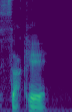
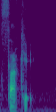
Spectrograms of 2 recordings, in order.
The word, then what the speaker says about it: 酒: 那这边附带一提，清酒的日文是 sake。好，大大家常常有时候会讲 sake，其实是不对的，因为它其实虽然发音很像，但是因为重音的不同，如果你讲 sake 的话，其实指的是鲑鱼，好，是鲑鱼哦。好，所以如果要讲酒，记得重音要放在后面，叫 sake。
